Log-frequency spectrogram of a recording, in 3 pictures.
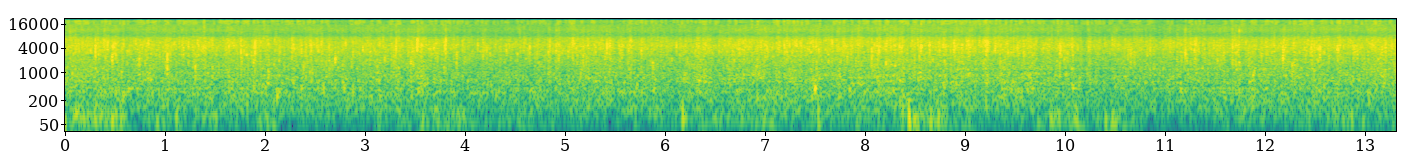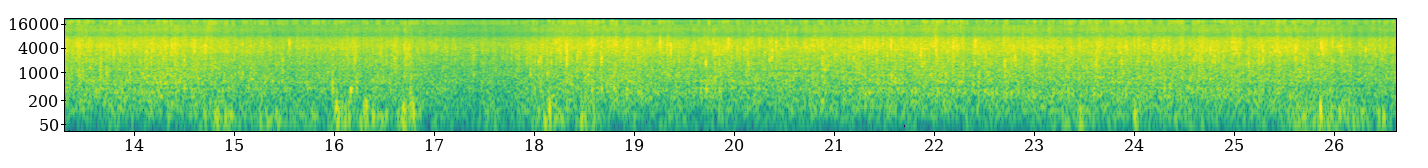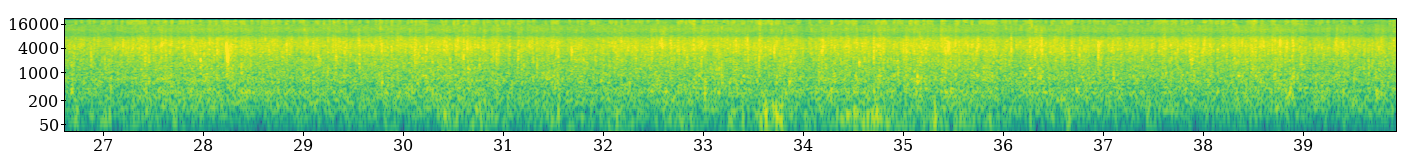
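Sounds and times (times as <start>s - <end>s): rain on a surface: 0.0s - 39.9s.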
